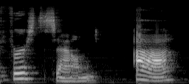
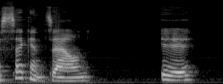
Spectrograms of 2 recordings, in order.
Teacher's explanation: in the first sound the jaw is dropped more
